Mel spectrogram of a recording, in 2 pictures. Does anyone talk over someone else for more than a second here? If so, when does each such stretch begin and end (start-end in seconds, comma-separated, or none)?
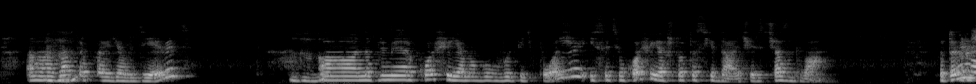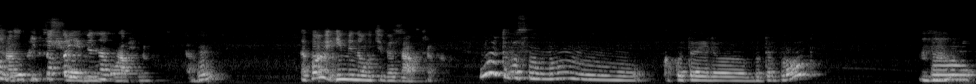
9.6-11.0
